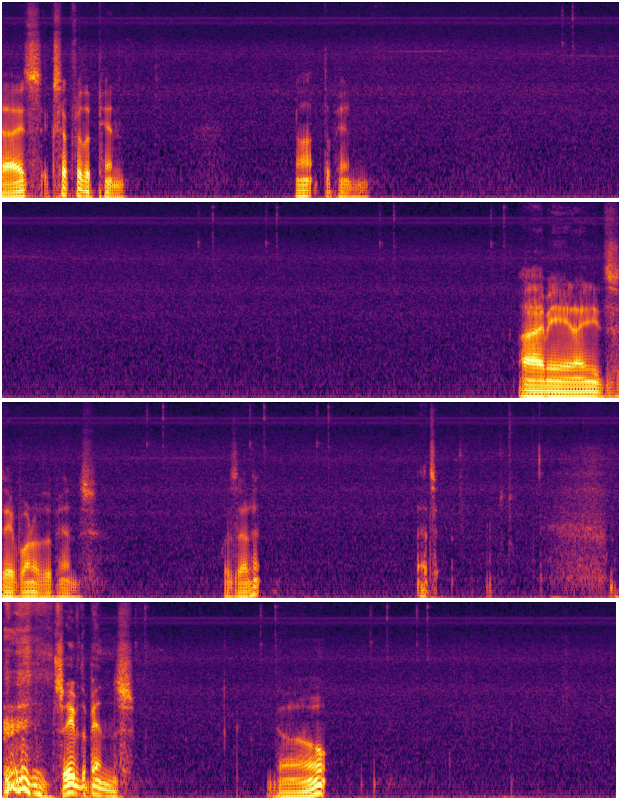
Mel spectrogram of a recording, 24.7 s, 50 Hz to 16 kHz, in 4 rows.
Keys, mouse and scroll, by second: 0.4-1.2 scroll up 6, 5.6 click, 8.1 click, 8.8 click, 9.9 click, 11.0 click, 13.8 click, 14.8 click, 15.5 click, 19.3 click, 19.8 click, 21.1 click, 22.2 click, 22.6 click, 23.2 scroll down 1.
